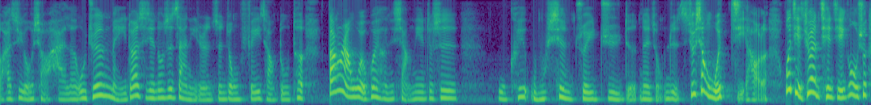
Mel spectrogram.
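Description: A woman in her thirties with a Taiwanese Mandarin accent, hosting a podcast in a chatty, animated way and dropping in English phrases. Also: mid-range voice. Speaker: podcast host. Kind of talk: casual chat.

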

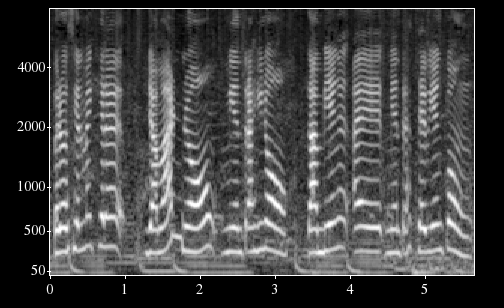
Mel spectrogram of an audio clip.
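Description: A woman's voice: high-pitched, little pitch movement, a little slow, pushed and bright, faint music behind. A woman co-hosting a radio chat, switching between Spanish and English as she talks.

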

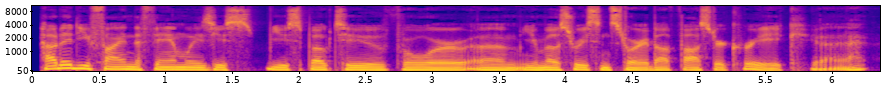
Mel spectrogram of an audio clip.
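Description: A very low-voiced male host asks measured questions in a casual radio interview, with a few fillers along the way. The sound is dry and close, with no room in it at all. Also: creaky, a little mellow, no room sound.

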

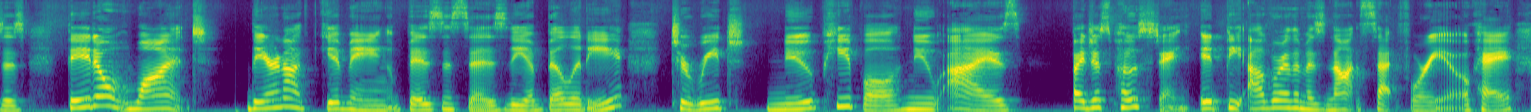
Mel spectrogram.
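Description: A woman's voice: on the low side, lively intonation, moderate pace, a bit bright. A woman co-hosting a marketing podcast, chatty and joking, laughing often. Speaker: podcast co-host. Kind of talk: casual podcast chat.

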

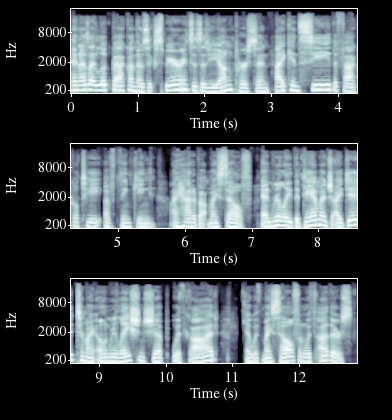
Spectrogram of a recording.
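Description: A middle-aged woman hosting a faith podcast, sharing personal reflections in an earnest, gently teaching way. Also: sits low, moderate pace, no echo, clean studio sound. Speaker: podcast host.

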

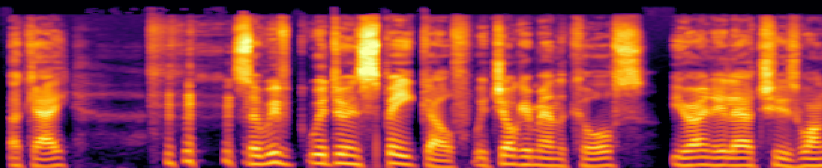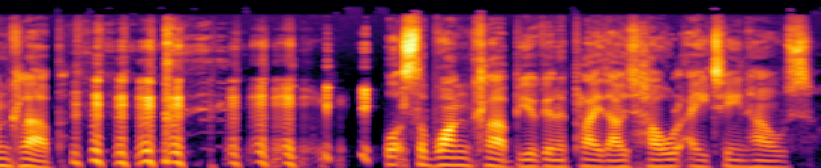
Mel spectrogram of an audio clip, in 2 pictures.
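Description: A man's voice: mid-range voice, fairly even intonation, moderate pace, no room sound, clean studio sound. A man hosting a podcast in casual chat, joking, swearing and laughing often. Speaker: podcast host.

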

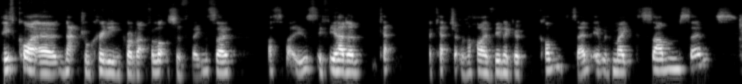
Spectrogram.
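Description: Podcast co-host: man, fairly high voice, halting, restarts his sentences. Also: darkish tone. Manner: hesitant, stumbling restarts. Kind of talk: casual chat.

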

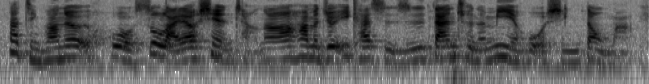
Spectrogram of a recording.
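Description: A woman's voice: medium pitch, a little fast, a bit bright, slight background noise. A woman with a Taiwanese Mandarin accent tells a true crime story as a podcast host, in a conversational narrator's style.

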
